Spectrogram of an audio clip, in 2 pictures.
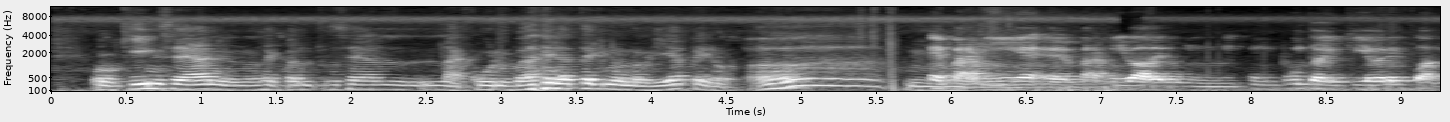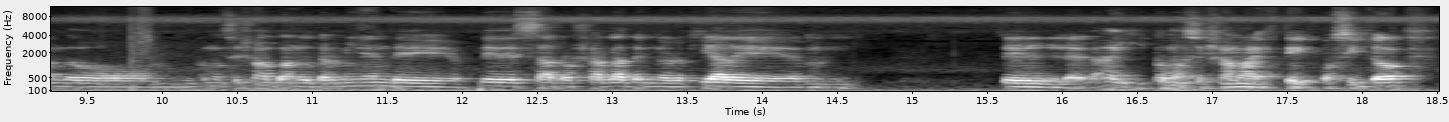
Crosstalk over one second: present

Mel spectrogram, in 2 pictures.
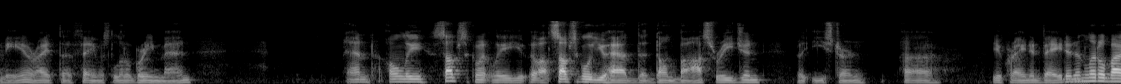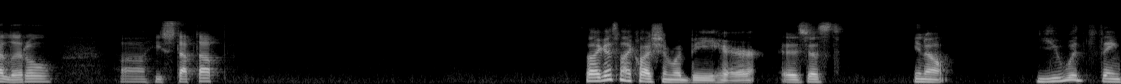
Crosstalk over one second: none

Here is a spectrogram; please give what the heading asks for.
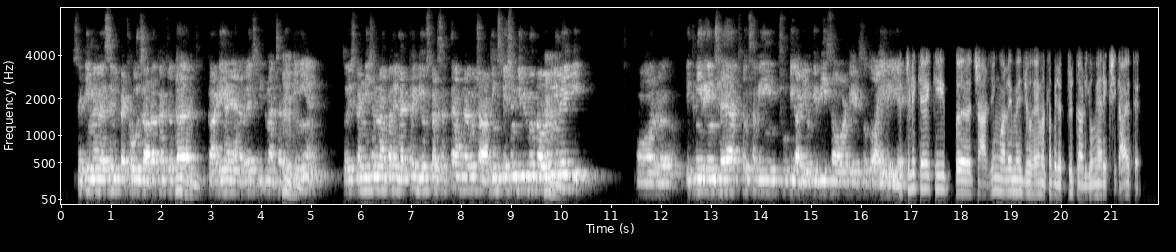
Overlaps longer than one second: none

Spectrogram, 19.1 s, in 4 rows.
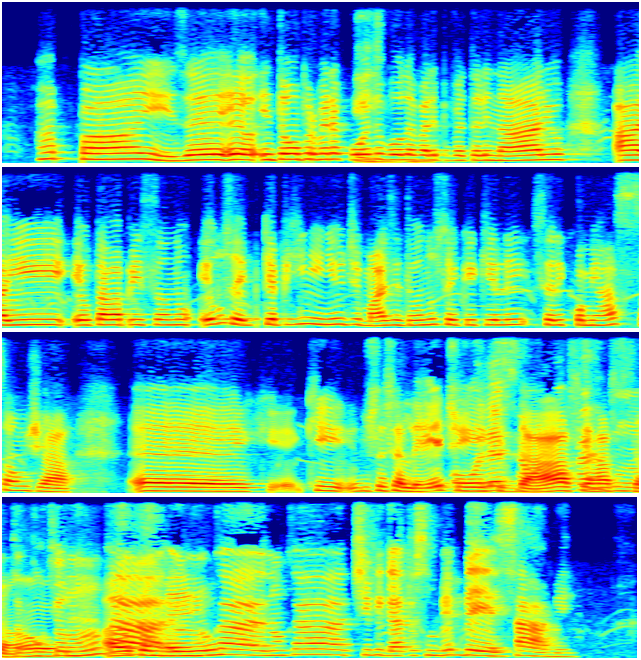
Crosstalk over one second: present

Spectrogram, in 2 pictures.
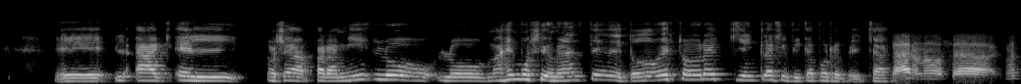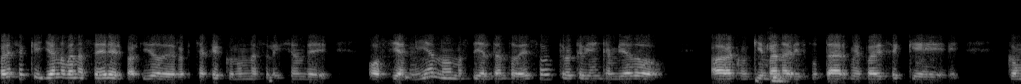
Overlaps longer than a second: none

